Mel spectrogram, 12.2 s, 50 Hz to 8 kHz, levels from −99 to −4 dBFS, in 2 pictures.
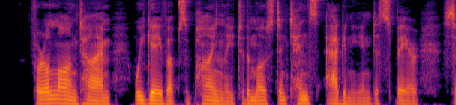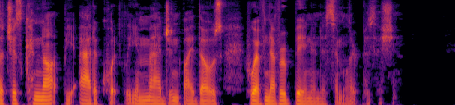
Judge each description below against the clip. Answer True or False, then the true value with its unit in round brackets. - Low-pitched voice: True (95 Hz)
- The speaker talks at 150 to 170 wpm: True (155 wpm)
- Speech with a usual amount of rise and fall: False (2.0 semitones)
